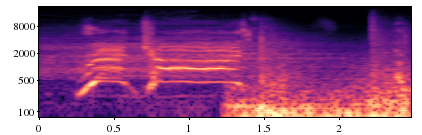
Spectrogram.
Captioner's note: guns shots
